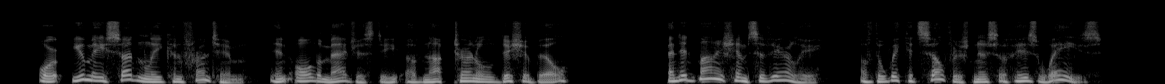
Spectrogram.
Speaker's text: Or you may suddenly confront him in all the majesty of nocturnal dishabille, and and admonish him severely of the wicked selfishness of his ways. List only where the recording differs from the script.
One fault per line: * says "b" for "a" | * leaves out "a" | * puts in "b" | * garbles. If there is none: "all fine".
* leaves out "and"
